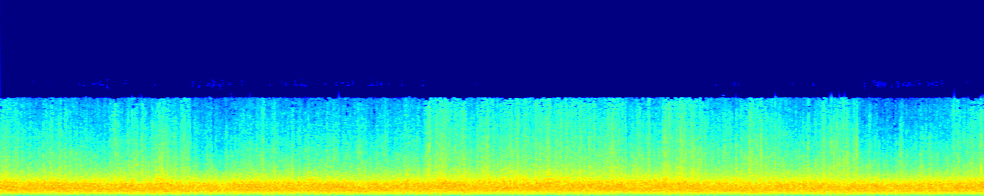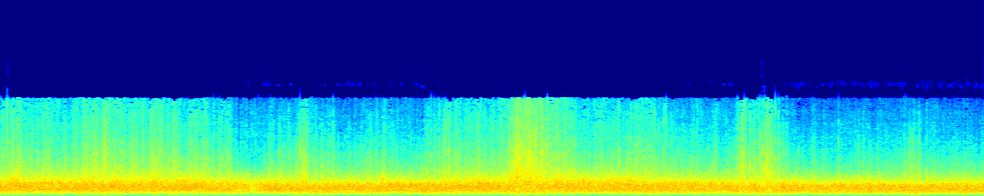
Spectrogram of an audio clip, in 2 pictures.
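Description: Steady rushing noise of airflow and the motor and propeller, picked up by a camera riding on a radio-controlled model aircraft in flight.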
